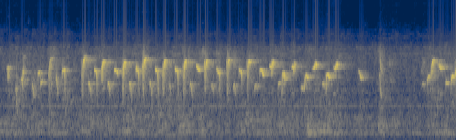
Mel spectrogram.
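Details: Dense, rolling song from a sooty-headed bulbul in 'ngetir ngerol' style: fast, tumbling whistled notes packed closely together, trailing off, then restarting after a short gap.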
